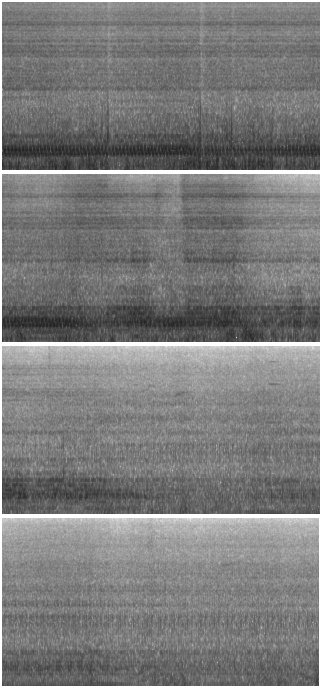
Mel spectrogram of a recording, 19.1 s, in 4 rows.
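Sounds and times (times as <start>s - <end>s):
four-wheel drive engine running: 0.0s - 19.0s.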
